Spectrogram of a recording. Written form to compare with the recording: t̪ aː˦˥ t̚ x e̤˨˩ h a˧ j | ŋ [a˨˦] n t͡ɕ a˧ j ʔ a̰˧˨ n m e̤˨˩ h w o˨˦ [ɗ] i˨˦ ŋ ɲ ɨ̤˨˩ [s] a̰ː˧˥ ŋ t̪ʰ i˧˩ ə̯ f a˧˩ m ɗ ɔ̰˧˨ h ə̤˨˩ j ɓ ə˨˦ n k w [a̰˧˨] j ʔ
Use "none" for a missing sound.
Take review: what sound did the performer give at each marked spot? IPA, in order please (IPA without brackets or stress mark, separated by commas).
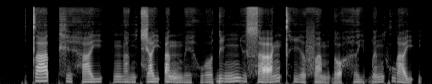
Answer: a̤˨˩, ɗ, s, a̰˧˨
